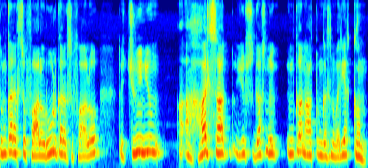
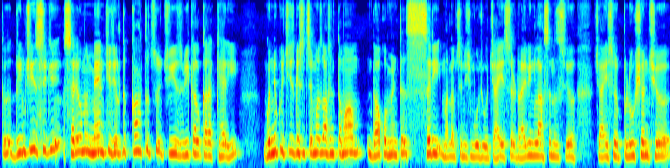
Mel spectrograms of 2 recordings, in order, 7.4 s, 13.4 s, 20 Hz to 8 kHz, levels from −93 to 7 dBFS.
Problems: none marked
